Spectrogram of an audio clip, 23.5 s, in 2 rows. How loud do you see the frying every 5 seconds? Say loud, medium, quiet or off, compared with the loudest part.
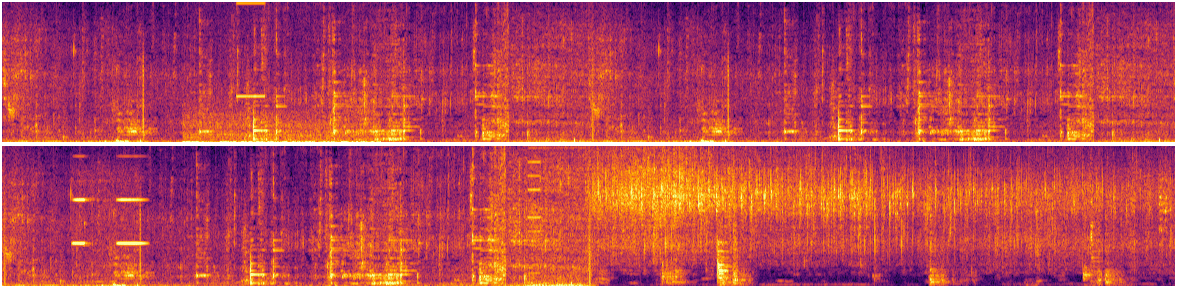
medium, medium, medium, loud, medium.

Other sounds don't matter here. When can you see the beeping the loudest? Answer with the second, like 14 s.
13 s.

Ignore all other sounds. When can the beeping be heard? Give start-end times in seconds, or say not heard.
1.8-3.8, 12.4-13.2, 16.9-17.6.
